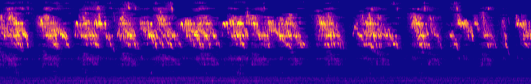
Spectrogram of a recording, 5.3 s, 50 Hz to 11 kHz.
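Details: Brood of seven-day-old European pied flycatcher chicks in a nest box, recorded by a nest box camera on 23 June 2012, giving dense, thin, high-pitched chirps in quick ragged runs over a low droning background.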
